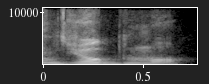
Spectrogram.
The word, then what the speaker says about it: যুগ্ম: গ, ঙ, ট, ন, ন, ম, ল। এই বর্ণগুলোর সাথে ম উচ্চারণ বহাল থাকে।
